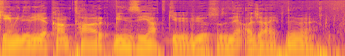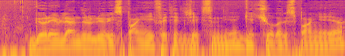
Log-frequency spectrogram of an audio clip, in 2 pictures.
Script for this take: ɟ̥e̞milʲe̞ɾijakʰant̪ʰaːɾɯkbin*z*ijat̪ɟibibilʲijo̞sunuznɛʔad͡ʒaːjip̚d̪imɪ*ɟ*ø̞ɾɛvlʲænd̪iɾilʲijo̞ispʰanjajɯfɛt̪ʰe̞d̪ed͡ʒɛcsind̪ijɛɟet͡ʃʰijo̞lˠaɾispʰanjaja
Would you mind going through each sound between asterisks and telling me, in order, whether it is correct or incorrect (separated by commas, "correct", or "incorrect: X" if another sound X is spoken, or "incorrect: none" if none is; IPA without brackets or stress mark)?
correct, correct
